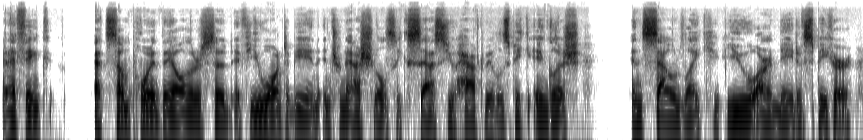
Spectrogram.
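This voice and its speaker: A man from Chicago talks loosely in a podcast chat, rambling with many fillers and restarts. His voice sits a bit low. He is recorded dry and close on the mic. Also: steady tone, a little fast, darkish tone, no room sound. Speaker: podcast guest, musician. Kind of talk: casual chat.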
